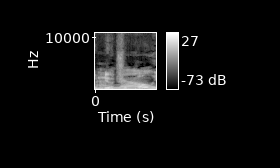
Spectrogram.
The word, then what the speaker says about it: New Tripoli: New Tripoli, that's exactly right.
